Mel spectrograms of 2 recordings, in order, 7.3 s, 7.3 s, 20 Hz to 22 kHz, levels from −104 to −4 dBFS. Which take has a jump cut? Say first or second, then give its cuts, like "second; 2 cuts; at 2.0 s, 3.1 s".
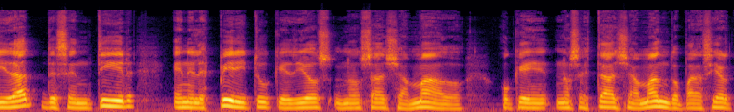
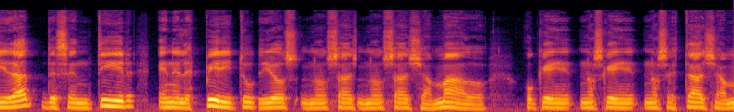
second; 4 cuts; at 1.5 s, 2.6 s, 3.6 s, 6.0 s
